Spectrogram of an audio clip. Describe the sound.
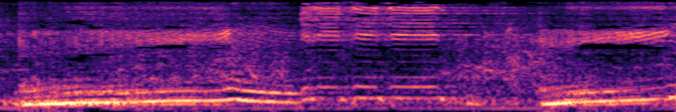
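A man's voice imitates the engine of a clay toy car during a sermon, producing loud, continuous revving vroom sounds that rise and fall in pitch.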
